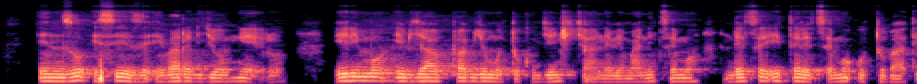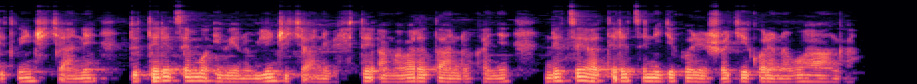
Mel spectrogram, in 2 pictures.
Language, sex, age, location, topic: Kinyarwanda, male, 36-49, Kigali, finance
